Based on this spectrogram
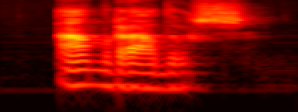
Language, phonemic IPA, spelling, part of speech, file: Dutch, /ˈanradərs/, aanraders, noun, Nl-aanraders.ogg
- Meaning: plural of aanrader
